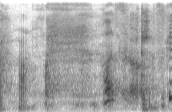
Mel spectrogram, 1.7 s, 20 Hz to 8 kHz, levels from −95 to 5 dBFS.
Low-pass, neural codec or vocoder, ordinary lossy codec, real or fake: 7.2 kHz; autoencoder, 22.05 kHz, a latent of 192 numbers a frame, VITS, trained on one speaker; none; fake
